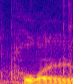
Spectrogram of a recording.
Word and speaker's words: Pelé: Most people say Pele. It's Pelé is how it's pronounced, but yeah, very, very important.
